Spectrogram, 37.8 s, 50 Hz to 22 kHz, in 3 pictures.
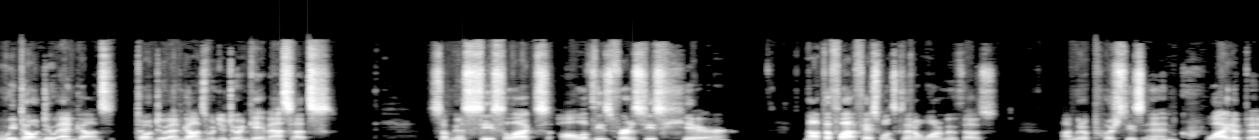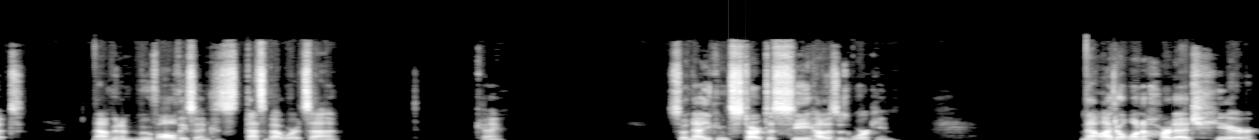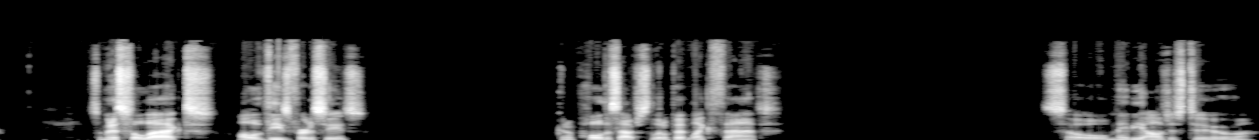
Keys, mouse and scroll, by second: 2.0 a, 2.3 c, 8.8 middle click, 9.7-11.3 drag, 11.8 a, 12.0 a, 12.7-14.3 drag, 16.5-19.3 middle drag, 17.1 Tab, 21.3-22.9 middle drag, 23.3 Tab, 24.4 middle click, 24.7 a, 25.1 c, 25.3-26.0 scroll up 1, 29.1-30.5 middle drag, 30.1-31.8 drag, 30.6 middle click, 31.6 ctrl+z, 32.6-34.2 middle drag, 34.1 ctrl+z, 36.4-37.7 middle drag.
